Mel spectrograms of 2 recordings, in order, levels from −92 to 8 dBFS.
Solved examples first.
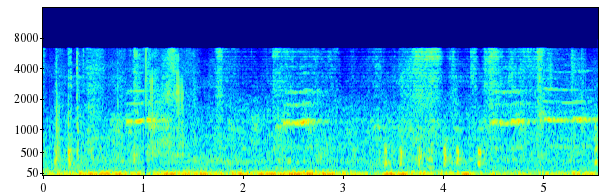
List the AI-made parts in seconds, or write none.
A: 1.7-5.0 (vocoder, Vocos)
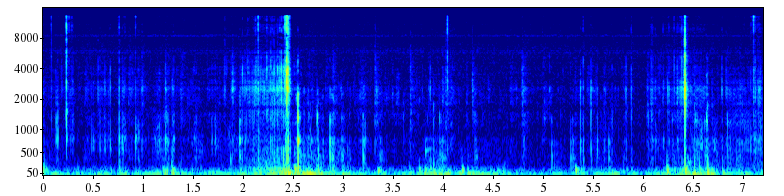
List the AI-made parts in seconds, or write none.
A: 0.0-7.2 (vocoder, Vocos)

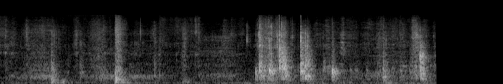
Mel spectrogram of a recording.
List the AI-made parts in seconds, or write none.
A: 3.2-4.1 (vocoder, Vocos)

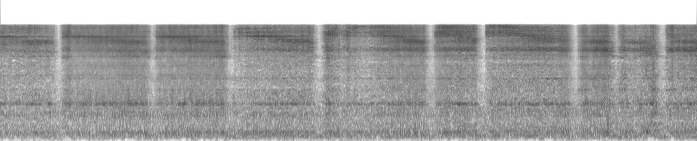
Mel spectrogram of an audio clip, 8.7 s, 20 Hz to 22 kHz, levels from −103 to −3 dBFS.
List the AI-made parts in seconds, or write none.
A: 0.8-2.9 (vocoder, Vocos); 4.9-5.6; 7.0-7.6

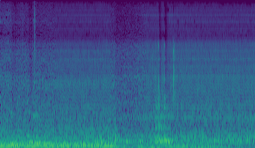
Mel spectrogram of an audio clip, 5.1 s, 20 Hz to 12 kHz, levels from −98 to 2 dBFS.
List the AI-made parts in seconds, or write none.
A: 1.1-2.2 (vocoder, Vocos); 2.9-5.1

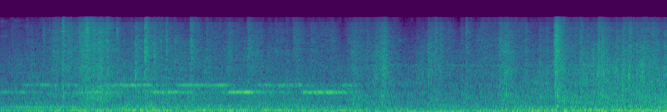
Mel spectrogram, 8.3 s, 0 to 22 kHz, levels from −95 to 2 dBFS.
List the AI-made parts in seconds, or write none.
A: 0.6-1.7 (vocoder, Vocos); 3.4-7.6

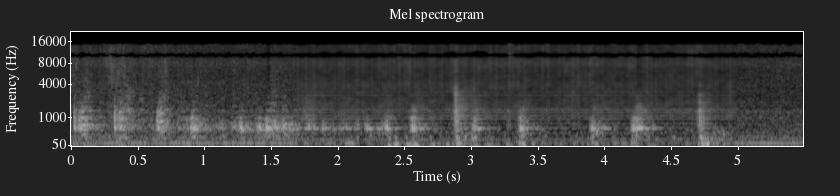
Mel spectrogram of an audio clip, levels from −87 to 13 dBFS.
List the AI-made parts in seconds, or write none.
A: 1.7-5.0 (vocoder, Vocos)

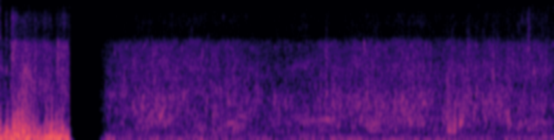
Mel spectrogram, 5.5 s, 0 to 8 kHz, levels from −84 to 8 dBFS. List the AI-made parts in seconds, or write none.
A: 3.6-5.0 (vocoder, Vocos)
